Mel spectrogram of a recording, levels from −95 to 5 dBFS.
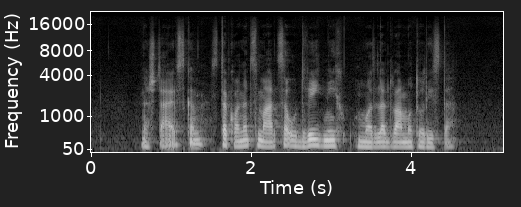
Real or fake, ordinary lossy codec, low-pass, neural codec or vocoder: fake; none; 19.8 kHz; codec, 44.1 kHz, 7.8 kbps, Pupu-Codec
